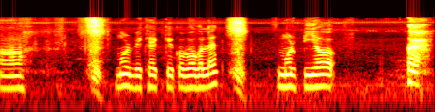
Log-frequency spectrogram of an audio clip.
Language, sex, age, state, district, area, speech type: Assamese, male, 18-30, Assam, Tinsukia, rural, spontaneous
